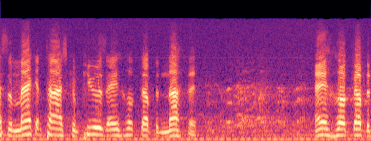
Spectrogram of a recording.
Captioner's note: laughter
